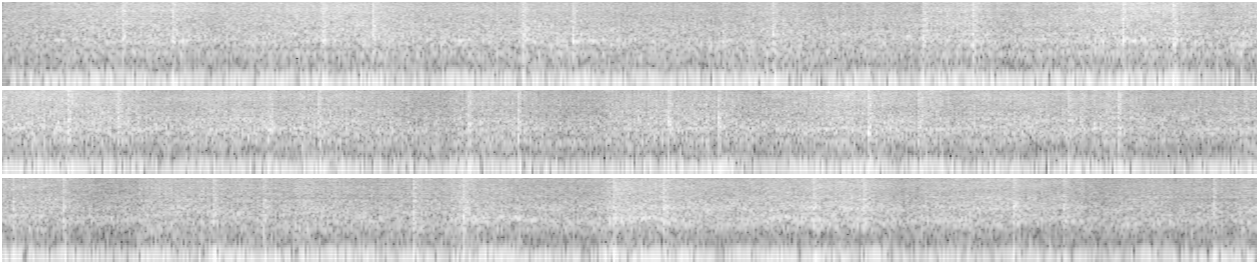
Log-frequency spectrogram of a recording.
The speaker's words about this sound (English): This is the moment before the gunman's departure, filmed on a nearby rooftop. Hijacked car.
